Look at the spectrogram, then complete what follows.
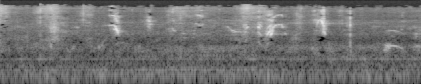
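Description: Scattered short, high bird chirps, a few quick sweeping calls about a second apart.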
